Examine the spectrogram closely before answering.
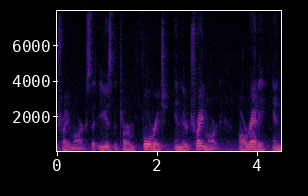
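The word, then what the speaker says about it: Phorage: they sound the same you would pronounce forage in forage kitchen pretty much how you would expect to say the word forage p-h-o-r-a-g-e and so that's a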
